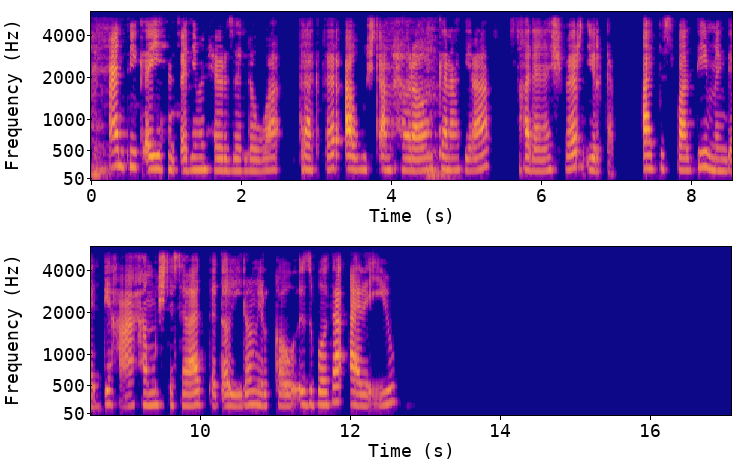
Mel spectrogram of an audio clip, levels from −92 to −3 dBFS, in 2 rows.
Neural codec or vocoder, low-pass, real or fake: none; 5.4 kHz; real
